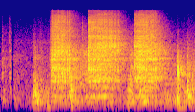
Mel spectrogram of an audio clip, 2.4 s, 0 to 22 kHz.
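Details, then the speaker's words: Volantex Phoenix 2400 RC glider, with the rudder driven by a servo tester after the control horn and linkage were fitted: short bursts of dry creaking and gear whir on each rudder swing; linkage or servo binding suspected. "again you can hear the creaking really do hope that settles down cuz that's going to annoy me"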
